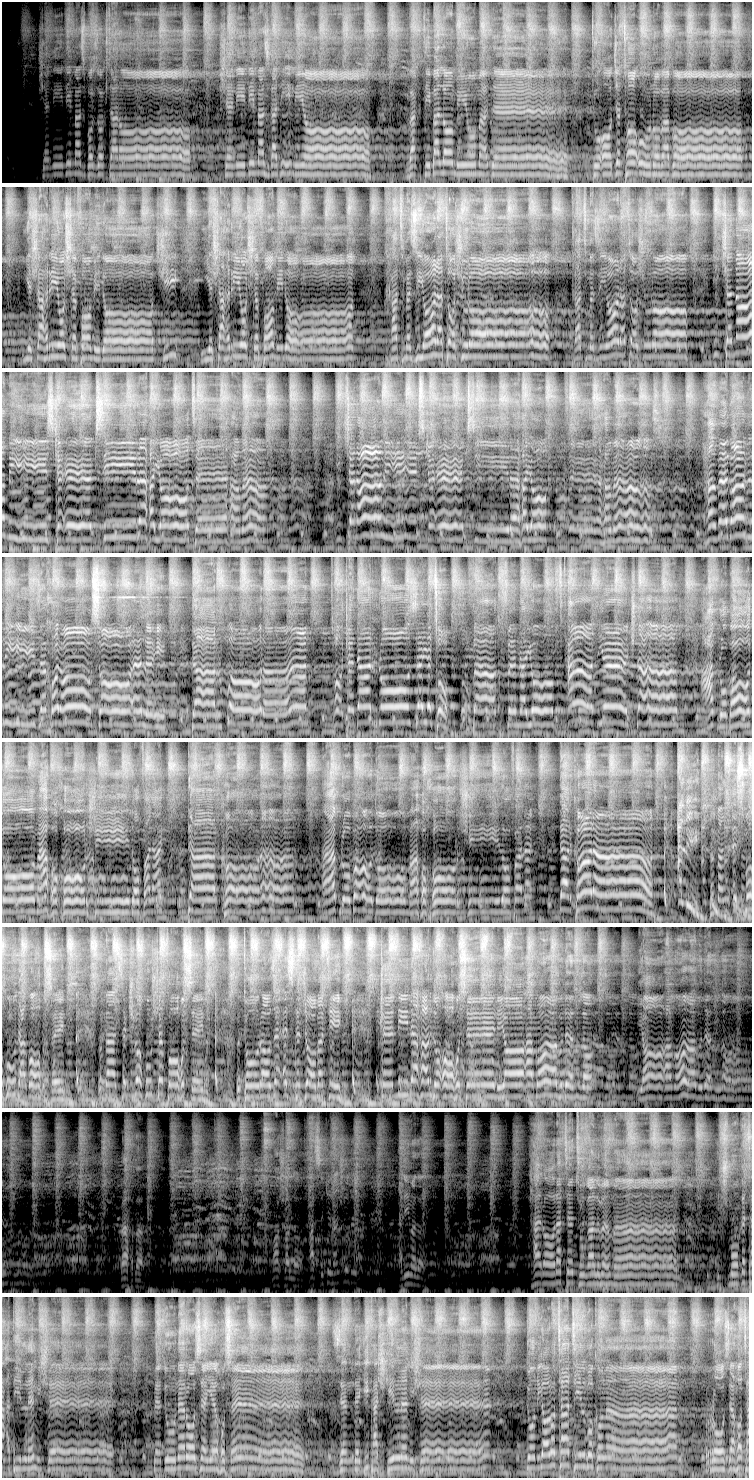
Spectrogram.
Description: شهادت امام هادی (ع)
